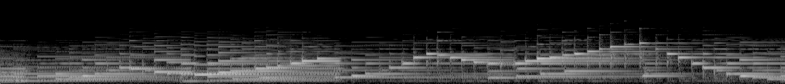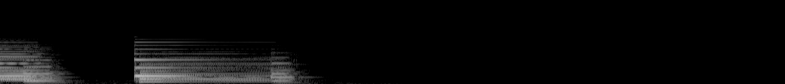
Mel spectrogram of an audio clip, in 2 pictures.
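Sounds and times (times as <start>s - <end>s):
piano prelude in E minor: 0.0s - 8.6s, 9.2s - 11.0s.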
